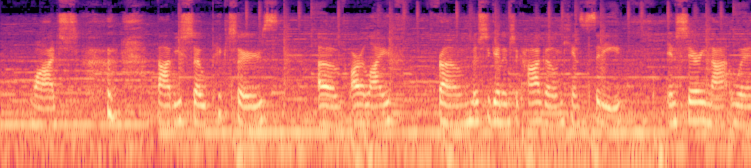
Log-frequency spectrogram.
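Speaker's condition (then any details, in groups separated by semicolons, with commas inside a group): No condition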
